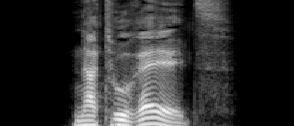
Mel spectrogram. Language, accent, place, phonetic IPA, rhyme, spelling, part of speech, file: German, Germany, Berlin, [natuˈʁɛls], -ɛls, Naturells, noun, De-Naturells.ogg
- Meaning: genitive singular of Naturell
